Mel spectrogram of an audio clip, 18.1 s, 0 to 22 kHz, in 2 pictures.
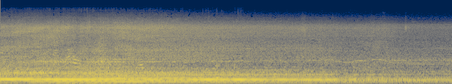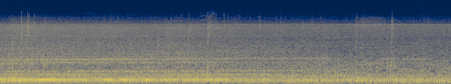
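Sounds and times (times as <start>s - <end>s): engine humming steadily: 0.0s - 18.0s.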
